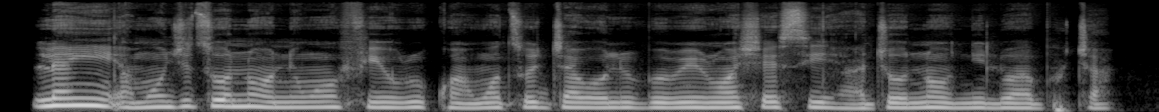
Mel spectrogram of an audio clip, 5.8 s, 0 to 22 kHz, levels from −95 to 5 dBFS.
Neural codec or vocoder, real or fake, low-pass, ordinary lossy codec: none; real; 19.8 kHz; none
